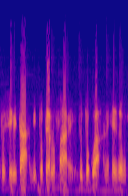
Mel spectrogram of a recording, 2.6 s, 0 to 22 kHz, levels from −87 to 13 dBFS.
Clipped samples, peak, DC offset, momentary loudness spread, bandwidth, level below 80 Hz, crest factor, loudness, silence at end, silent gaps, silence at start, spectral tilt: under 0.1%; -6 dBFS; under 0.1%; 7 LU; 13.5 kHz; -60 dBFS; 14 dB; -20 LUFS; 0.05 s; none; 0 s; -4 dB/octave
